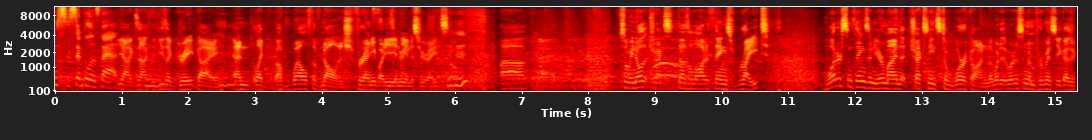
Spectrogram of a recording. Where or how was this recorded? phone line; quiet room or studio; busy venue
busy venue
